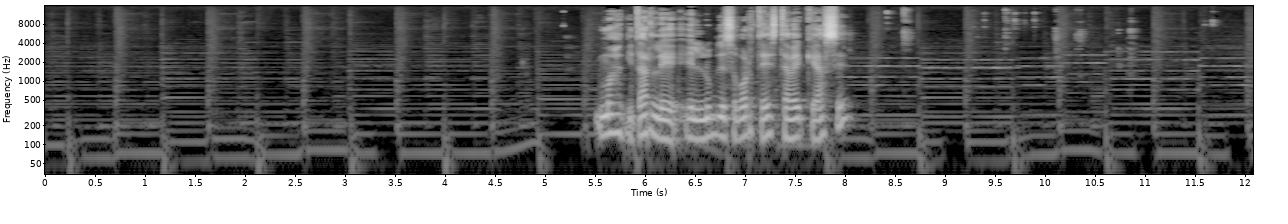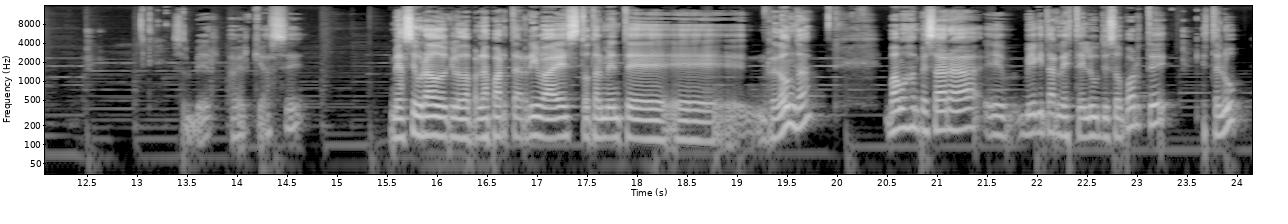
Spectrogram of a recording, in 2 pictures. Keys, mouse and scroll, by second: 5.2 scroll up 4, 6.3 click, 7.1 click, 7.4-7.8 scroll down 3, 8.3 alt+shift+right click, 9.3 right click, 9.6 alt+shift+right click, 9.8 right click, 10.7 shift+s, 12.5 x, 13.7 scroll down 1, 14.0 middle click, 17.3 middle click, 22.0 click, 22.6 right click, 23.4 x.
